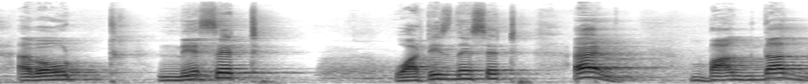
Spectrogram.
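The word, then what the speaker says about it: Knesset: four options আর দেয়ার নেসেট কে এর উচ্চারণ হবে না এই ওয়ার্ডটা কে এন ই এস এস ইটি এই ওয়ার্ডটা যদিও কে আছে বাট K will be silent নেসেট Baghdad Jerusalem and Beirut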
